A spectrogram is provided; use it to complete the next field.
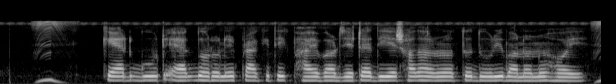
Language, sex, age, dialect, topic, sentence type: Bengali, female, 25-30, Northern/Varendri, agriculture, statement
